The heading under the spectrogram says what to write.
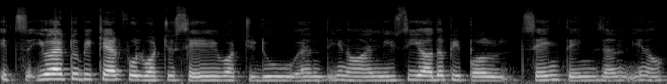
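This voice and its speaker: Delivered at a fairly slow pace, the speech has a dark, mellow tone and fairly even intonation. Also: woman. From India (Goa). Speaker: immigrant interviewee. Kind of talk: oral history interview. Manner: halting, many fillers.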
